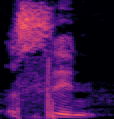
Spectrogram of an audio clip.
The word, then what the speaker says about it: Tsin: था अनंसी का, क्विको सिन, क्विक सिन जो है ना STSIN, टी साइलेंट है, ठीक है, जिन वैसे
